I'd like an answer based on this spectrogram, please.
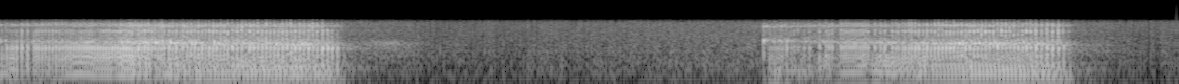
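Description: Two loud, rough, rattling snores on breathing in, each about one and a half seconds long, with quiet breathing out between them. Ordinary snoring.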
